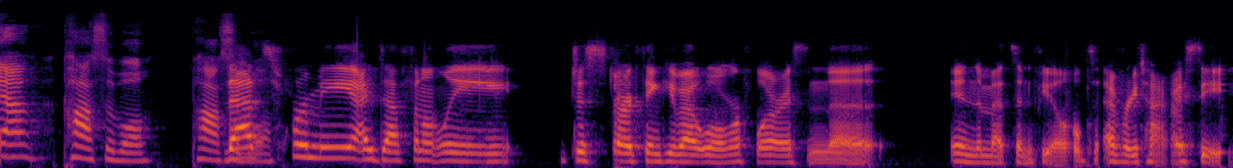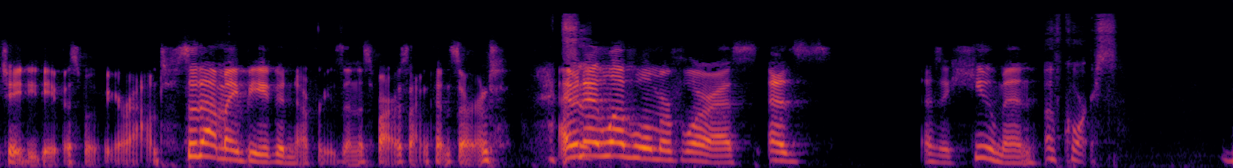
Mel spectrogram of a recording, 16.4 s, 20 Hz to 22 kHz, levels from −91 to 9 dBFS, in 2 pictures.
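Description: From 2.86 to 4.12 s there's repeated packet loss, giving that choppy, robotic quality. Ten separate gaps, the longest about 49 ms, each patched by stretching the previous sound, so roughly 15% of that stretch is filler and about 180 ms of real speech is gone.

At 7.10 to 7.17 s comes a burst of packet loss. About 50 ms drops out in one go, the last sound is held and faded as a short buzz or hiss, and speech picks up again with that chunk missing.

Right after, there's short concealed packet loss at 7.33 s, 7.77 to 7.82 s and 7.87 s. Each is only 10 to 30 ms lost, filled by extrapolating the preceding sound and blending back, so you get brief smears or wobbles rather than obvious holes.

A second burst of packet loss hits at 8.14 to 8.20 s. It's another roughly 50 ms run concealed with a fading hold before the audio resumes further on.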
